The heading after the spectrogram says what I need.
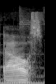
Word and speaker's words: whst: Yeah, whst. It's like house without the H.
